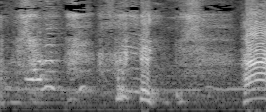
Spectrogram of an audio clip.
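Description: Light chuckling mixed with a few words of conversation, then a voice saying "haan" (yes) near the end.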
